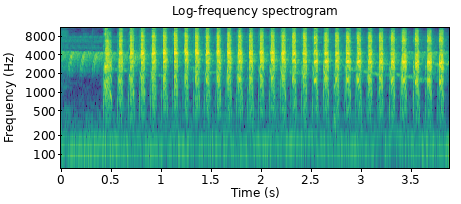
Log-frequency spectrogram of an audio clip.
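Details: Collared kingfisher long laughing call, kept as a tutor for competition songbirds: a brief thin note, then a steady, rapid series of loud, harsh kek notes lasting several seconds.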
